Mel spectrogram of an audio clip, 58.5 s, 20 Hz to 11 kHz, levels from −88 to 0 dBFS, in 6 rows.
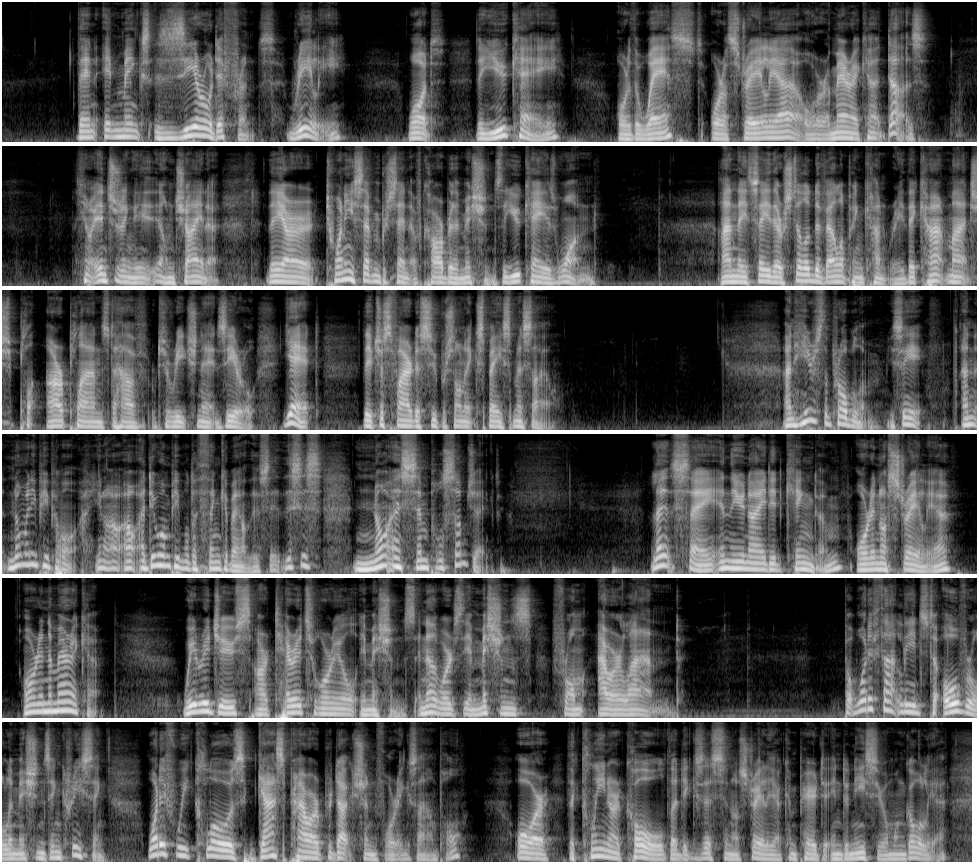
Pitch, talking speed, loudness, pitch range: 120 Hz, 145 wpm, -19 LUFS, 100-145 Hz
